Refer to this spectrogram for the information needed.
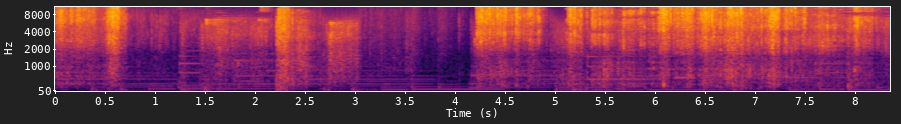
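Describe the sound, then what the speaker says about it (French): A wrapped gift holding carp fishing gear is torn open, its paper crinkling and crunching in loud close bursts with brief pauses between handfuls, plus a few dull thumps as the package is handled. "Et celui-là, il est encore emballé. Je le découvre avec vous. Donc, on va l'ouvrir."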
